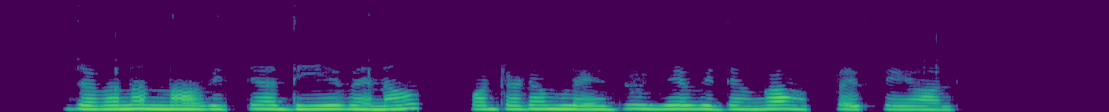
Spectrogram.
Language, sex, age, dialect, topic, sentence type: Telugu, female, 18-24, Southern, banking, question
